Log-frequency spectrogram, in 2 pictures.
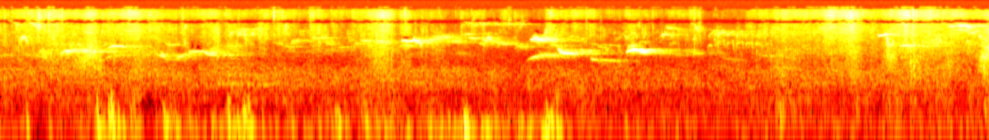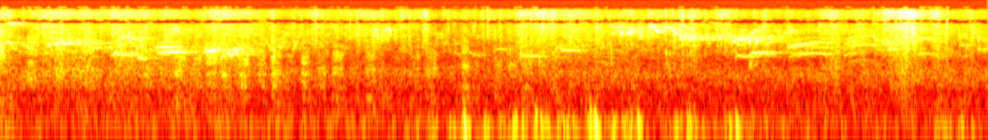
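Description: Faint outdoor birdsong: scattered chirps and short warbled phrases coming in several clusters, over low dull thumps and rustles.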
